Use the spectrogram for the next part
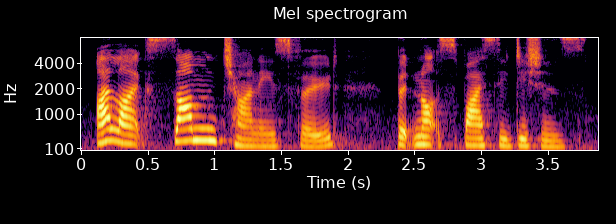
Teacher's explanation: we put the stress on the word some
